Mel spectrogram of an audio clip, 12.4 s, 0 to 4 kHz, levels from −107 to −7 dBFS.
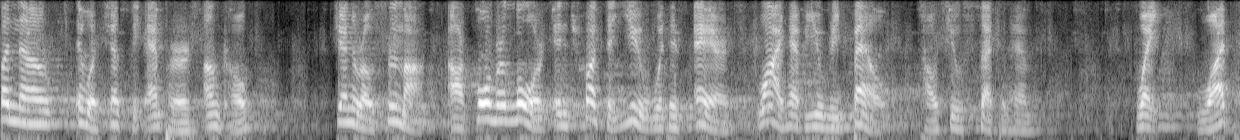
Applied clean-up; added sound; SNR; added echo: neural separator model SepFormer DNS4.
